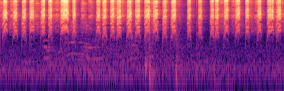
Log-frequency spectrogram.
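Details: Sooty-headed bulbul voice aimed at rival wild birds and luring them in: dense, harsh chattering pulses repeated rapidly for several seconds, with a couple of faint low knocks in the middle.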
